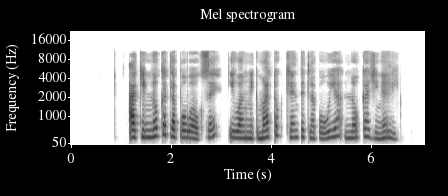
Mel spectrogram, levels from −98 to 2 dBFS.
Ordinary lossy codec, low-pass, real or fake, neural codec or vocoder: AAC, 32 kbps; 10.8 kHz; fake; codec, 24 kHz, 1.2 kbps, DualCodec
